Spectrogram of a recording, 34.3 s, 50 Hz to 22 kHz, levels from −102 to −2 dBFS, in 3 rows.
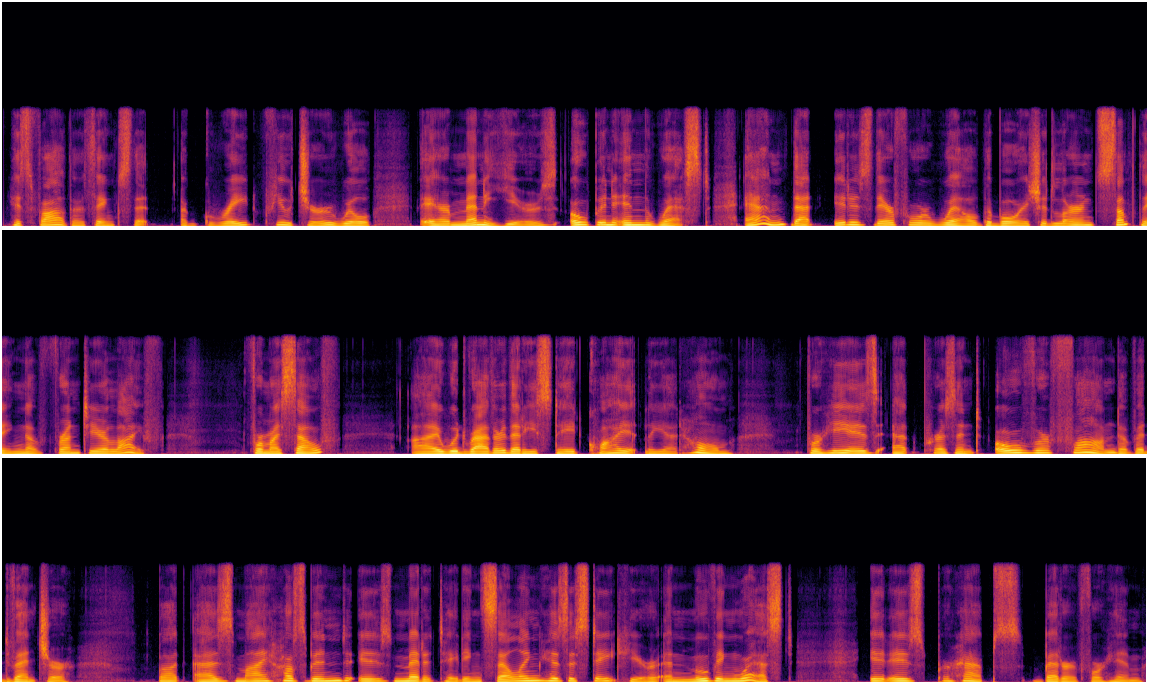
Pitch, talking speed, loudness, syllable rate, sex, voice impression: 180 Hz, 120 wpm, -18 LUFS, 3.5 syllables/s, female, very feminine, middle-aged, thin, tensed, powerful, bright, slightly soft, very clear, fluent, raspy, slightly cool, intellectual, refreshing, sincere, calm, slightly friendly, slightly reassuring, very unique, elegant, wild, slightly sweet, lively, kind, intense, sharp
